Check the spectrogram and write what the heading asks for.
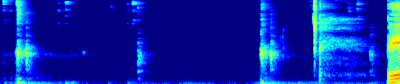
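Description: A few scattered computer mouse clicks, with the sharpest click about three seconds in.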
